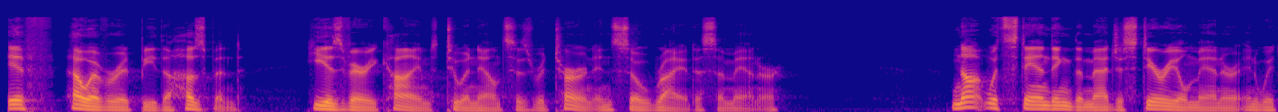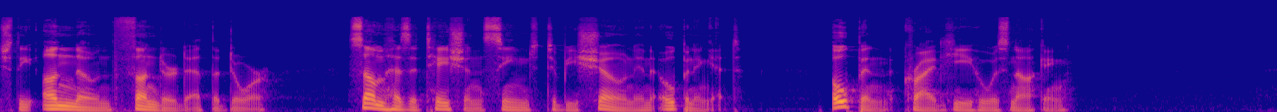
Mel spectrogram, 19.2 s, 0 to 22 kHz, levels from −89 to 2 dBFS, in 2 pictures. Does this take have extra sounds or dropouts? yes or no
no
